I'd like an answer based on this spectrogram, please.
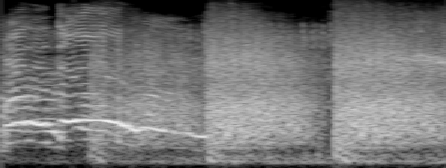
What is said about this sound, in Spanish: Primero, fueron disparos contra el fugitivo y son hechos desde las máquinas más veloces del mundo.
